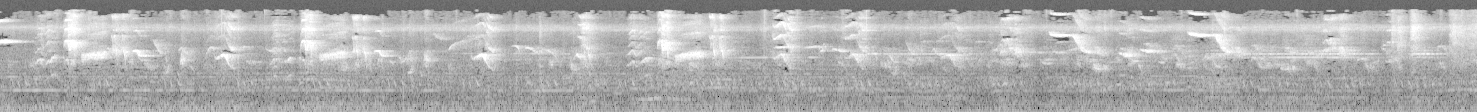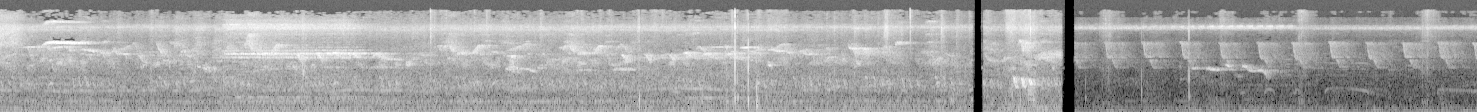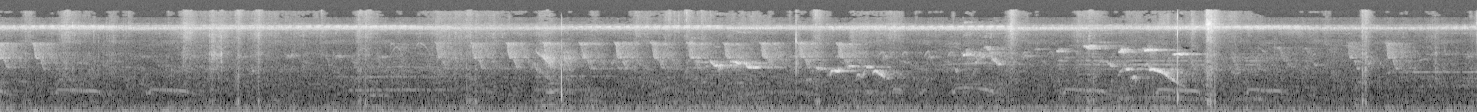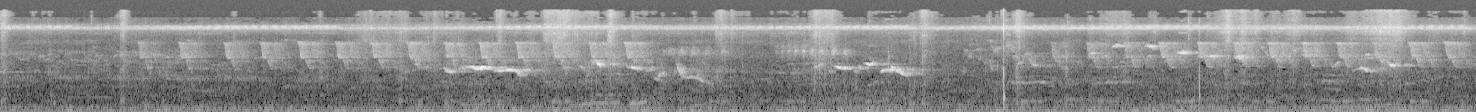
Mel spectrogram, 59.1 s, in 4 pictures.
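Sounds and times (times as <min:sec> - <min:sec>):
birds chirping: 0:00.0 - 0:25.4, 0:45.6 - 0:59.0.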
